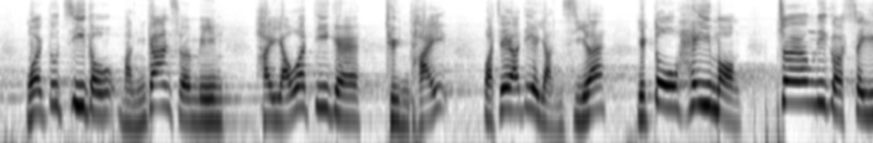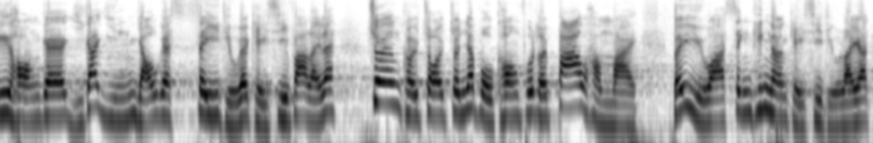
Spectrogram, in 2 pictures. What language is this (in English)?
Cantonese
